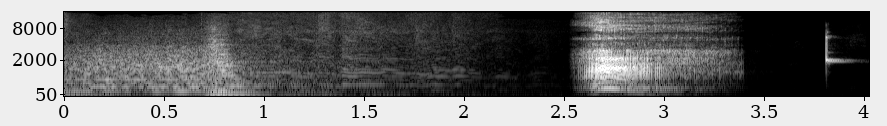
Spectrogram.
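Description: Cartoon soundtrack: music notes fading out, then after a brief pause a short buzzy sound effect that falls in pitch, and near the end a few quick light clicks, about three a second.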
